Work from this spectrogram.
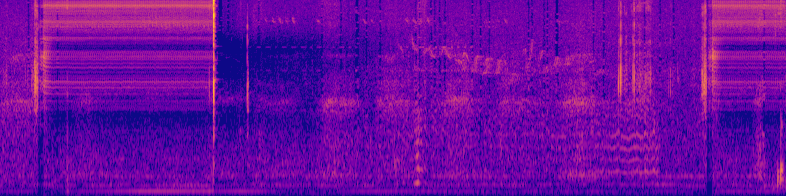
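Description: A fly buzzes close by during a forest walk in the Harz, a continuous droning whine that rises and fades as it moves, over soft outdoor background noise with occasional faint clicks.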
